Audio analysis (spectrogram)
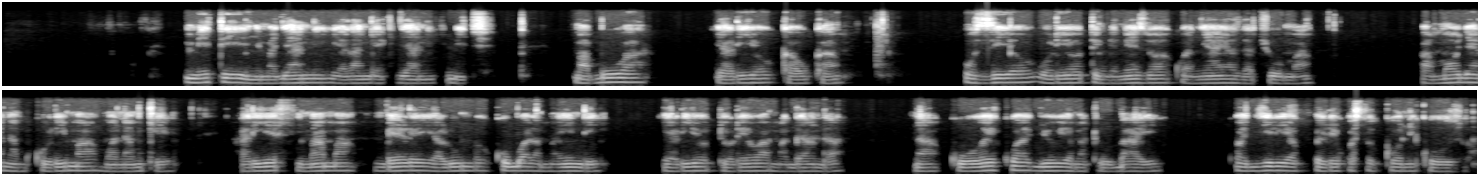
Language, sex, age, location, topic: Swahili, male, 25-35, Dar es Salaam, agriculture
